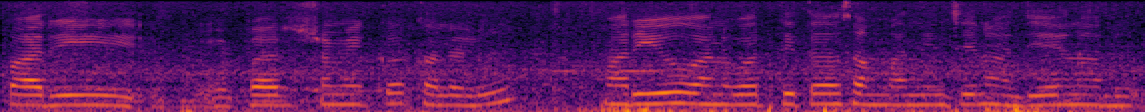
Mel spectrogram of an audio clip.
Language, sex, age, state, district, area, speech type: Telugu, female, 30-45, Andhra Pradesh, Kakinada, urban, spontaneous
